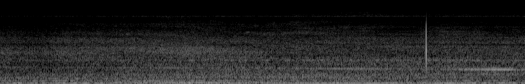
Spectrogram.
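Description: Distant train approaching on the rails: a low, steady rumble. A single sharp click sounds about four seconds in.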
